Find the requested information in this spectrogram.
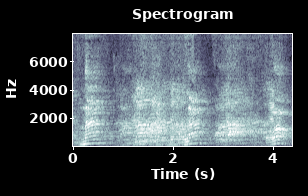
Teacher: Ujung lidah bertemu dengan gusi gigi bagian atas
